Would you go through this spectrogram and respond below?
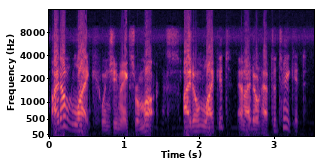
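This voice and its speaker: A man voicing a loud, sarcastic woman who needles everyone with sour jabs. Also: huge pitch swings, fairly quick, no room sound, heavily acted, poor audio. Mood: aggrieved. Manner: shrill, jabbing, sour sarcasm.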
